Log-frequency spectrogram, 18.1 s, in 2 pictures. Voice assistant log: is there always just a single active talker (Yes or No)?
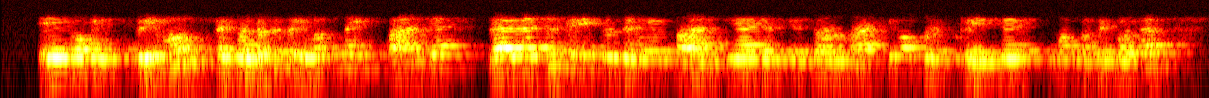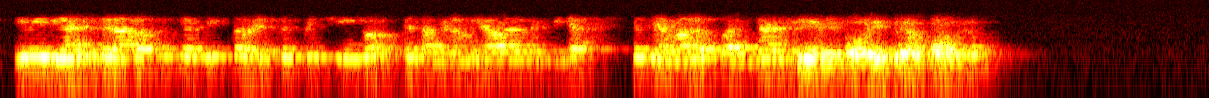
No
